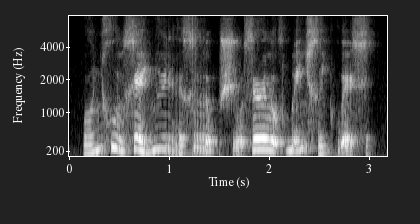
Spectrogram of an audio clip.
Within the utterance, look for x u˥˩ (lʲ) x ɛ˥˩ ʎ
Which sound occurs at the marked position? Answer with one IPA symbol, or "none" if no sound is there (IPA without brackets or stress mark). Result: l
